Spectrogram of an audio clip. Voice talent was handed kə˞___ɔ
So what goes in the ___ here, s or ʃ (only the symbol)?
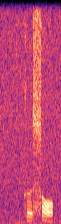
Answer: s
